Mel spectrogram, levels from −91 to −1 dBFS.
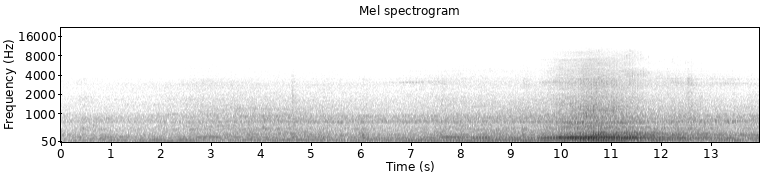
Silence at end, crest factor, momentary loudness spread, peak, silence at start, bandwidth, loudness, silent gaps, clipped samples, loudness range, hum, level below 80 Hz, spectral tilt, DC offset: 0 s; 22 dB; 25 LU; -16 dBFS; 0 s; 7.4 kHz; -35 LUFS; none; under 0.1%; 21 LU; none; -52 dBFS; -9.5 dB/octave; under 0.1%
